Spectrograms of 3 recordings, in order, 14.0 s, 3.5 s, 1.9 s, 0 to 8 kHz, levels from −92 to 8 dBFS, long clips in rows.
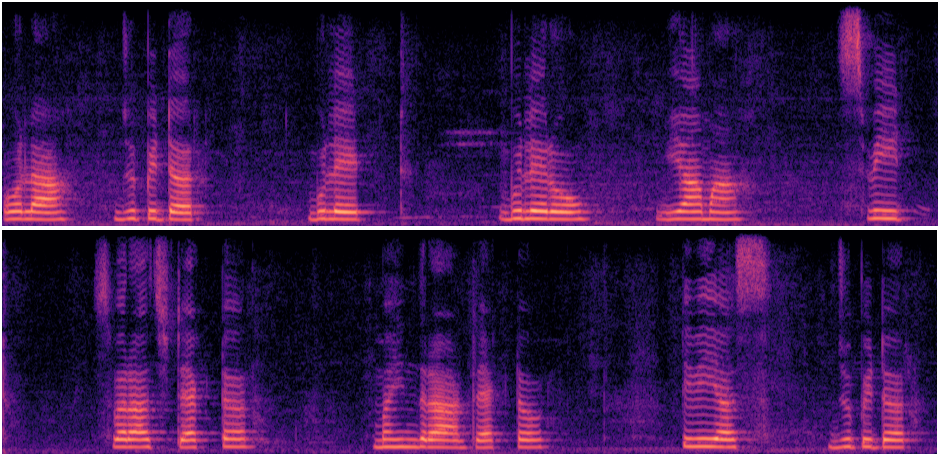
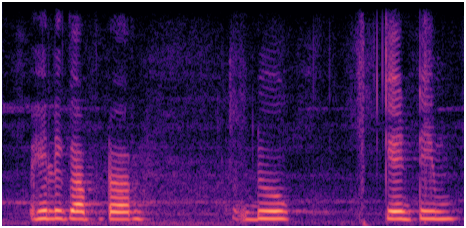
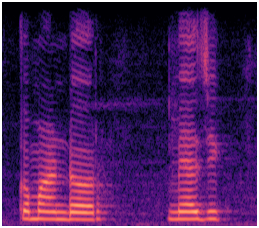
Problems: none marked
